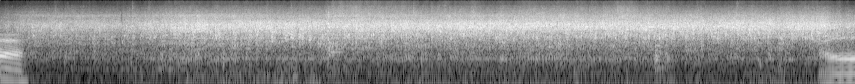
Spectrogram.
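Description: Steady, loud sizzling of pork frying in hot oil, a continuous crackling hiss filling the whole clip with faint stirring sounds.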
